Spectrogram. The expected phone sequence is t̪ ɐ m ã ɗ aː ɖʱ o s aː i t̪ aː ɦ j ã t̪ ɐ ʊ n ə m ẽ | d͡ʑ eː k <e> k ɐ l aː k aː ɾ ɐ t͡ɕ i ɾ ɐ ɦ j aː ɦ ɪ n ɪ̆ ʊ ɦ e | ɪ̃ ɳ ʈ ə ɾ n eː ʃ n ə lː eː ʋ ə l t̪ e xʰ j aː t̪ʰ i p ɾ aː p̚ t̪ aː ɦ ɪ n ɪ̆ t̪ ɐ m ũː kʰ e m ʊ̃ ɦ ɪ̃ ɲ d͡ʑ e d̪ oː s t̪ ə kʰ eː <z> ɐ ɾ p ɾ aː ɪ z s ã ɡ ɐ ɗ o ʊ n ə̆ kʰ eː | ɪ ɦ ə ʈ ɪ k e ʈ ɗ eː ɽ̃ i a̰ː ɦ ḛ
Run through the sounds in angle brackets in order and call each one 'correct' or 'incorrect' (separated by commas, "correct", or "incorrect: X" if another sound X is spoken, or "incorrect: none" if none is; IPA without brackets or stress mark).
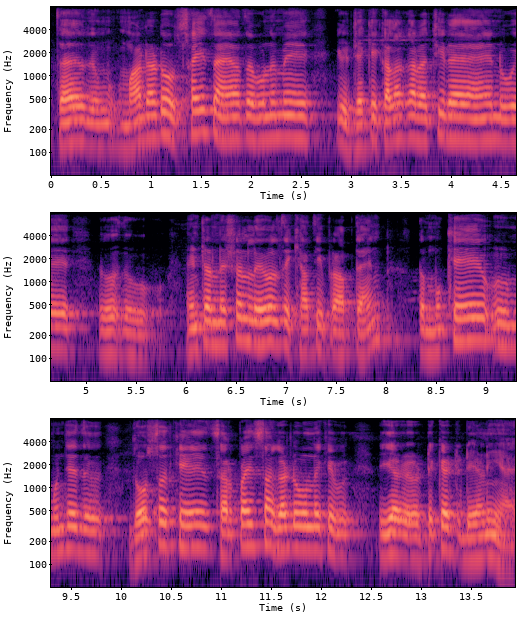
correct, incorrect: s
